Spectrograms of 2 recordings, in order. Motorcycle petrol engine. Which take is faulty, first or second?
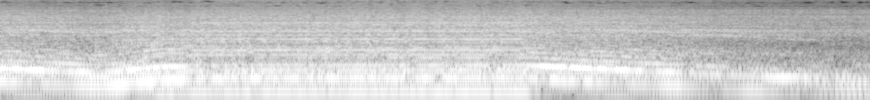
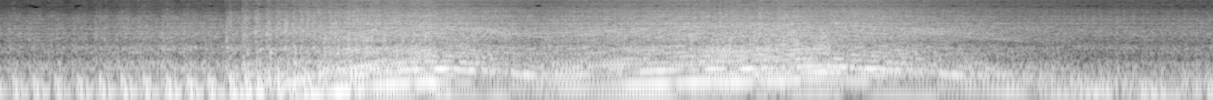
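first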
